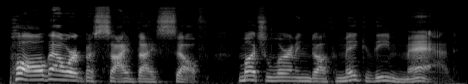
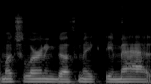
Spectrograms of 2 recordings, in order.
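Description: First: Slow, loud rebuke from Festus. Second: Said in the usual way. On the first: Acted. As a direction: call it out slowly, loud and scornful. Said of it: "Festus said with a loud voice". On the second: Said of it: "people take this out of quote".

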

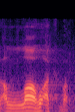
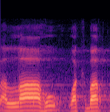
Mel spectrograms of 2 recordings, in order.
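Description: First: "الله أكبر" with a clean glottal start on "أكبر"; "أكبر" begun on a crisp hamza; correct takbir. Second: Slow "الله أكبر" said as "Allahu wakbar"; "أكبر" mispronounced as "wakbar"; wrong waw inserted. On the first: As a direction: say "Allahu akbar" evenly, no w between the words. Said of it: "قل". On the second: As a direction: stretch "الله" and glide a w into "أكبر". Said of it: "لا تقل". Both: Shown as a demonstration.

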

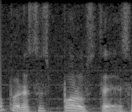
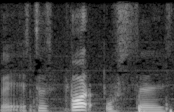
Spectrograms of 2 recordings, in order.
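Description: First: Said in the usual way. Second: "por ustedes" slowed and firmly punched; stress on POR USTEDES. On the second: Real, not acted. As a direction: slowly hammer home "por ustedes". Repite la frase con énfasis. ("por ustedes" recalcado, despacio)

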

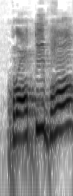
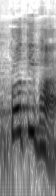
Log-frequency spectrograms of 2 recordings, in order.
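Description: First: প্রতিভা as "prawtibha", higher and louder; as-written vowel. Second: প্রতিভা as "protibha"; closed "o" after pr in প্রতিভা; correct spoken vowel. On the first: Teacher reads the spelling, প্রতিভা with open "aw". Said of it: "উচ্চারণ হচ্ছে". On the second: Teacher adds an o sound, প্রতিভা with closed "o". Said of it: "একটা ওকার দিয়ে". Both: Shown as a demonstration.

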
